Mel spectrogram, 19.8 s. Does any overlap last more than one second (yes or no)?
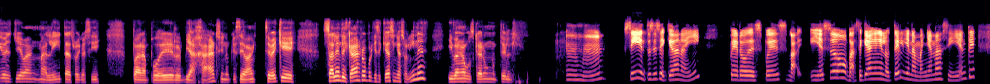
no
